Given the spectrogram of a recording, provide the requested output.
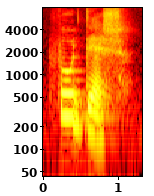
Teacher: And let's connect food and dish. Both of those words have a D sound, one at the end and one at the beginning. We're going to put them together and say the D only one time.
